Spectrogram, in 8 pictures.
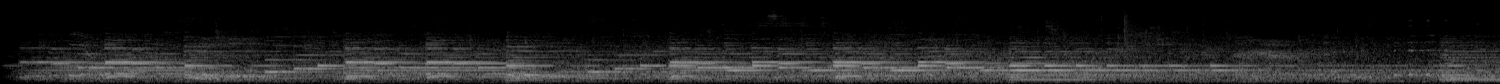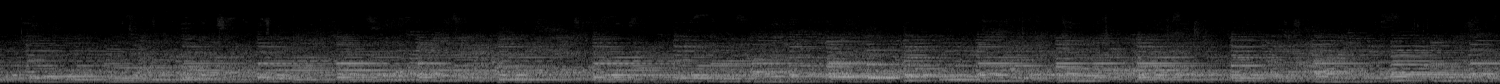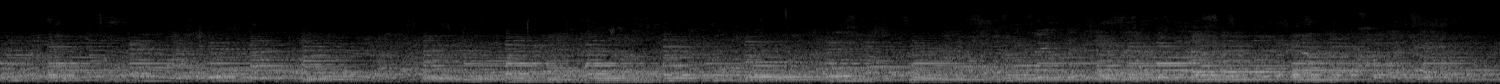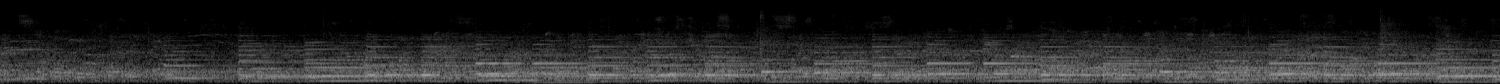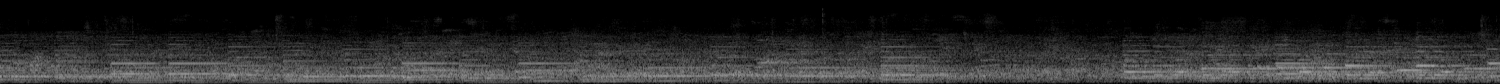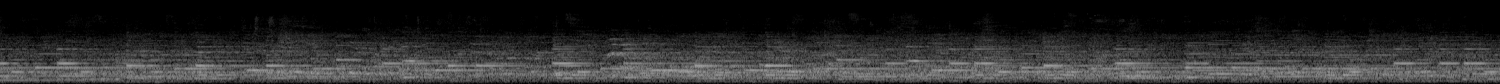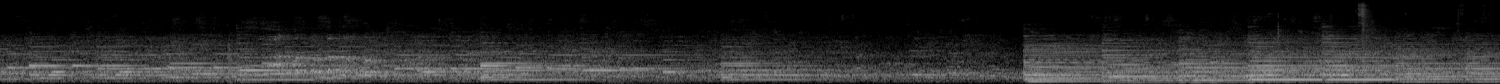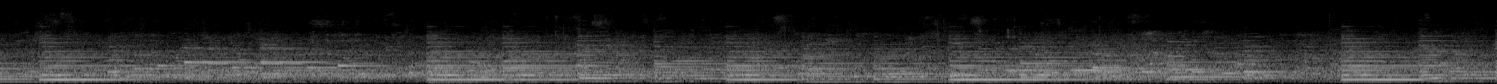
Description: Complete service audio for Chapel - Friday, February 7, 2025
